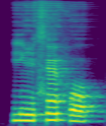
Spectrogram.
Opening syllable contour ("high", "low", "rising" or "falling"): low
